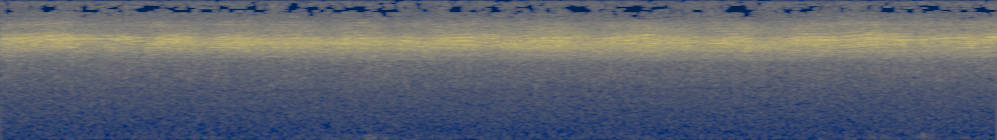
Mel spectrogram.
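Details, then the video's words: Summer cicada chorus from Japan, male tymbal singing heard as a continuous piercing hiss-like shrill, very high and even in loudness, gently wavering throughout without pauses or other animals. "Japan Summer Cicada Shrilling Relaxing Sound"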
